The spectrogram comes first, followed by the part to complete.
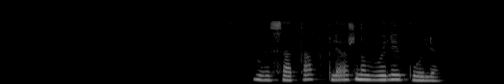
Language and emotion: Russian, neutral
